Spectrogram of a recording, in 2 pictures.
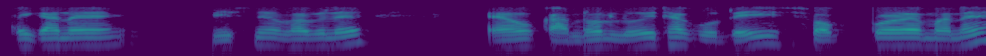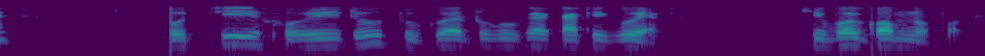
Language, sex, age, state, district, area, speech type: Assamese, male, 60+, Assam, Majuli, urban, conversation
